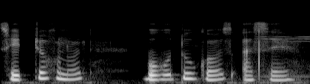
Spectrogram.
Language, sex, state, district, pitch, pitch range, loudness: Assamese, female, Assam, Kamrup Metropolitan, 225 Hz, 210-255 Hz, -19 LUFS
